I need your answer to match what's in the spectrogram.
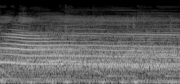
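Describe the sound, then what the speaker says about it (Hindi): A large crowd at an outdoor Christian prayer festival in Jharkhand shouts and cheers loudly and continuously, a dense roar of voices with whoops mixed in. "जोर से चिल्लाओ अगर खुश हो तो"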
